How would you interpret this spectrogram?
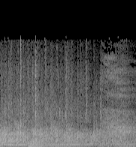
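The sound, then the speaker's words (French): Sustained audience applause for authors Muriel Barbery and Alice Ferney at an Actes Sud event, a dense crackle of many hands clapping at steady volume throughout, with a low tonal hum running underneath and no voices heard. “Peut-être qu'on peut commencer par les applaudir chaleureusement.”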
